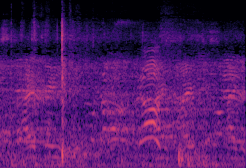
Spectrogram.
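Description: A sharp smack of an air-filled sports chanbara short sword striking an opponent, once, about half a second in, a scoring hit. Shouts and voices echo around the gymnasium throughout.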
